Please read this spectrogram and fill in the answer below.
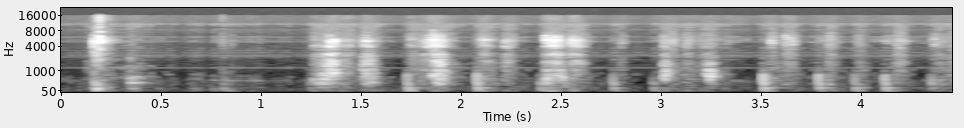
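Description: Faint, irregular scratching and light tapping strokes close to the microphone, one near the start and then a busier run of them from about a second in.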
